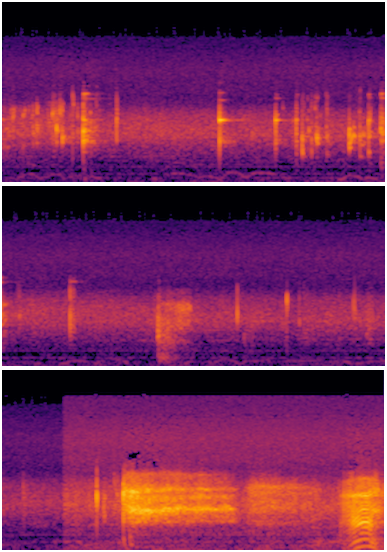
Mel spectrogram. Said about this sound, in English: All right, sit down and pour the wine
